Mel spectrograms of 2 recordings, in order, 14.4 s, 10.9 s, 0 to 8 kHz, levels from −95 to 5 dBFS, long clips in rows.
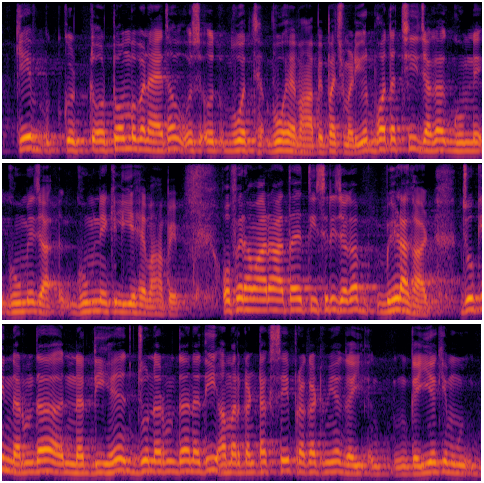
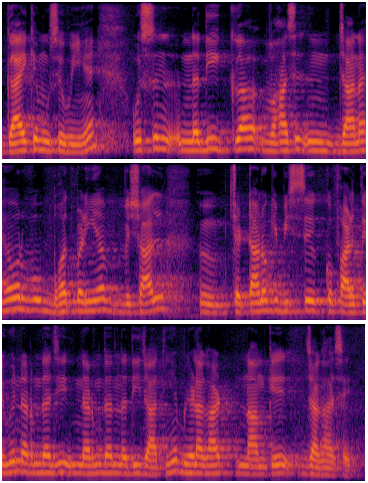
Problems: none marked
